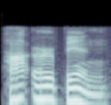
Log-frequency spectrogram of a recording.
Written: Ha-erh-pin

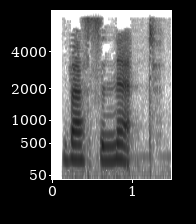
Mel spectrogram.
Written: bascinet

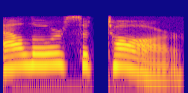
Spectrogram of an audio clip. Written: Alor Setar

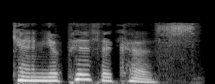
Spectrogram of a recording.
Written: Kenyapithecus

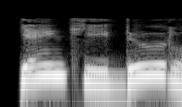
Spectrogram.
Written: yankee doodle

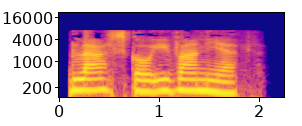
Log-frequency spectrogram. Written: Blasco Ibanez

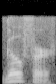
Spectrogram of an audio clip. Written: gopher

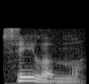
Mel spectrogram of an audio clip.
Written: coelom

